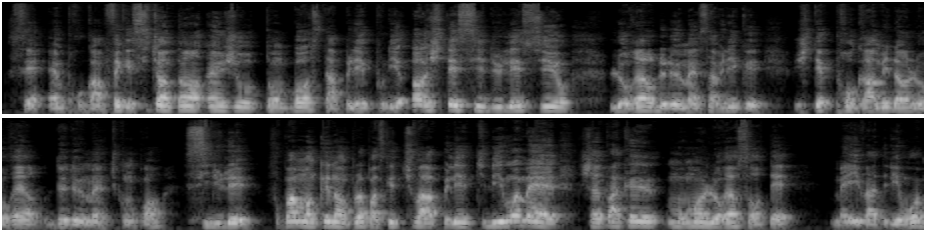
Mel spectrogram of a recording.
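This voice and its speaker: A man's voice: medium pitch, darkish tone. A man hosting a casual lesson on local expressions, playful and teasing, who laughs often and repeats phrases for effect. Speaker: YouTube host explaining Quebec French expressions.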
